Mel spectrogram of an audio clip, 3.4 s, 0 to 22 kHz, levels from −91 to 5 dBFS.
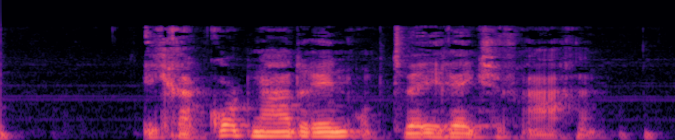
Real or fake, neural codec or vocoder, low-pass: fake; vocoder, 44.1 kHz, 128 mel bands every 256 samples, BigVGAN v2; 9.9 kHz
